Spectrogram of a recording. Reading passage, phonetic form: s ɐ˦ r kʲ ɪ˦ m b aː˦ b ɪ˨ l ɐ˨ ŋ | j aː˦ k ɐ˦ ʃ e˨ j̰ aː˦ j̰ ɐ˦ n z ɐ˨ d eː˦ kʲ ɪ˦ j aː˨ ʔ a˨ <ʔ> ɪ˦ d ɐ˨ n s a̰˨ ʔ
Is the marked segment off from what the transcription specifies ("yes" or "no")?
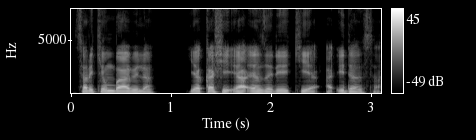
no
